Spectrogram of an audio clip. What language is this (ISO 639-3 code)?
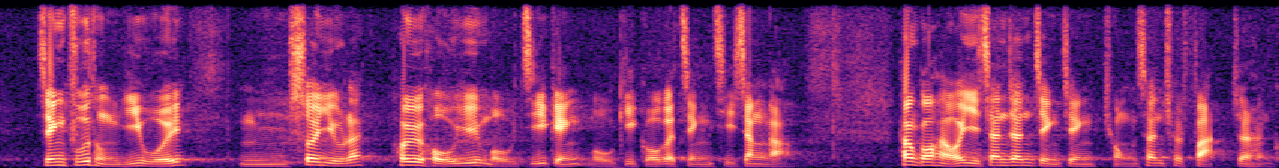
yue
